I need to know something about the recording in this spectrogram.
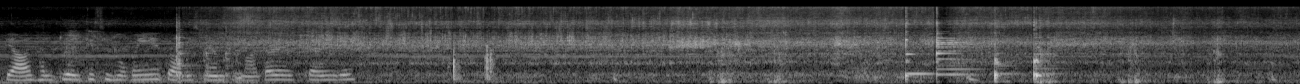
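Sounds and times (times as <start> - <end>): onions sizzling in oil: 0.7 - 13.0
spoon clinking against pot: 9.0 - 10.7.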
